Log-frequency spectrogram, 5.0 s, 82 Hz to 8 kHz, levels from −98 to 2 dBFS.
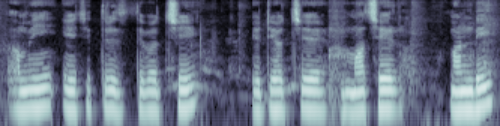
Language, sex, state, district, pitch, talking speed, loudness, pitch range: Bengali, female, West Bengal, Dakshin Dinajpur, 150 Hz, 110 wpm, -17 LUFS, 145-155 Hz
